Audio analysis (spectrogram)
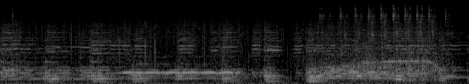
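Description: A sewing machine runs a regular-length stitch along the seam of a 1920s-style dress sash, its steady motor whir continuing through a few short pauses and restarts at close range.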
